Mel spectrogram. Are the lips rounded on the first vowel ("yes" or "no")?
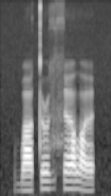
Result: no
